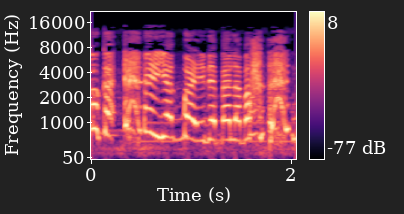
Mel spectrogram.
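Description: Speech: a high-pitched cartoon character voice talking rapidly, over a steady held background tone.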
